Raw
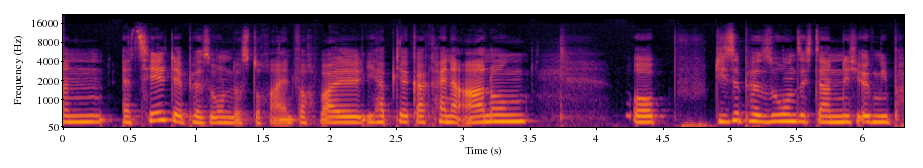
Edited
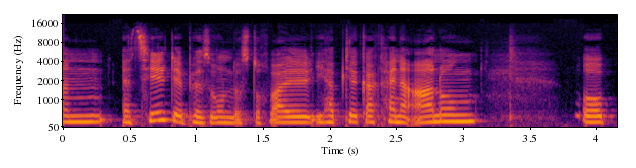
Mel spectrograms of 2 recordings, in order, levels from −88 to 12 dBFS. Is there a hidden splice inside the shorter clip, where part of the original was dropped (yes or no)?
yes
